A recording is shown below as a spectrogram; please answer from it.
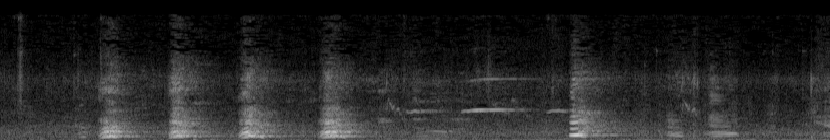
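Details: Four evenly spaced loud barks from a Samoyed herding dog being tested for herding instinct, followed by a quieter pause, one more bark and soft whining, wavering tones.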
